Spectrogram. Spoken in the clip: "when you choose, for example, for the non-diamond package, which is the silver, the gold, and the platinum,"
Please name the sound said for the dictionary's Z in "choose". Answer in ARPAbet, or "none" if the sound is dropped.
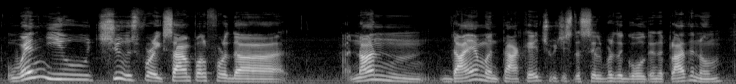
S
